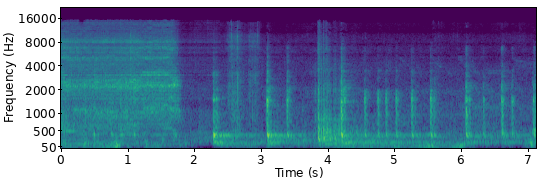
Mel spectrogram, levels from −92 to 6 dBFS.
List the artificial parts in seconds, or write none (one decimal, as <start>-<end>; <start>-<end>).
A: 0.0-2.4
